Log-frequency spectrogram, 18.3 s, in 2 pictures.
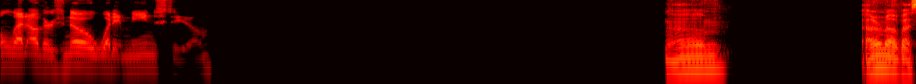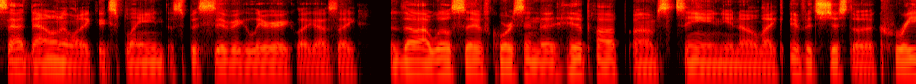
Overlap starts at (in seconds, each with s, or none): none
